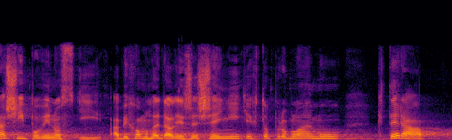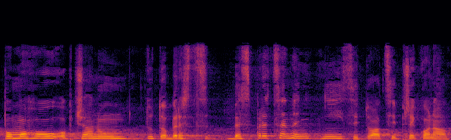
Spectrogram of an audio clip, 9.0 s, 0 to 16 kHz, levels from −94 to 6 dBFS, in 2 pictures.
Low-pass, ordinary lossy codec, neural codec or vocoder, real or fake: 10.8 kHz; AAC, 64 kbps; none; real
